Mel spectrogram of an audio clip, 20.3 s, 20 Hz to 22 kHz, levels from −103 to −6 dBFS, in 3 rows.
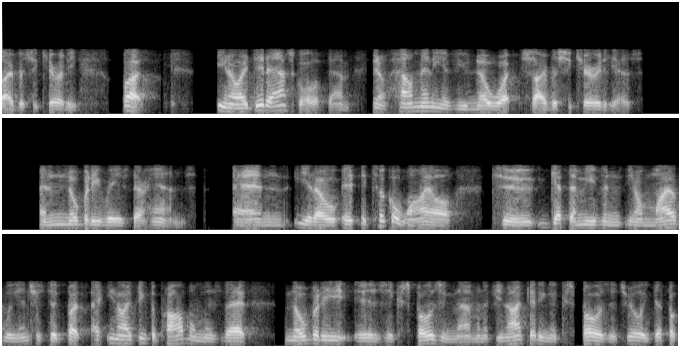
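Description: Muffled, gargly speech runs through the whole clip, with a hollow, bubbling texture on every syllable and no air or sibilant sparkle, because nothing above about 3.7 kHz gets through and the low end is thinned below roughly 300 Hz. That narrow phone-line band and the heavy smearing point to the RealAudio 14.4 codec, the old RealAudio 1 dial-up format, whose crude coding at a rate that fits 8 kbit/s strips detail and leaves this gargly, underwater quality.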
